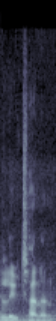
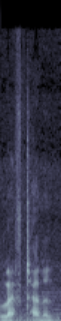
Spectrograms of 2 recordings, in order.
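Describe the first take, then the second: First: The word is said in an American way. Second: The word is said in a non-American way. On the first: The speaker calls it wrong. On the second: The speaker calls it right.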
